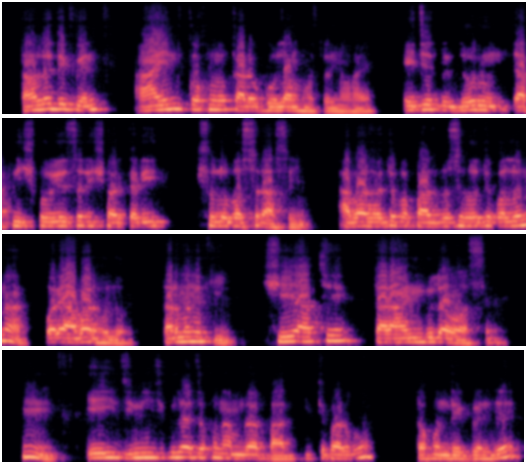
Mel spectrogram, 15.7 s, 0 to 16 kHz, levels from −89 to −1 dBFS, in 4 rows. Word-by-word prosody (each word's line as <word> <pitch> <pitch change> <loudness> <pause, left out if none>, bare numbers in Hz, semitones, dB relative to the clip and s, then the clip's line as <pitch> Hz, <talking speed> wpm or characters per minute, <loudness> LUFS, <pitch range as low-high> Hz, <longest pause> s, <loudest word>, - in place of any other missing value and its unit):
তাহলে 140 +6 +2
দেখবেন 150 -4 0 0.5
আইন 155 +4 +3
কখনো 155 0 +1
কারো 130 -1 +2
গোলাম 125 0 +2
হতে 105 -1 -5
না 95 - -3
হয়। 95 +2 -4 0.3
এই 135 - +1
যে 160 - +3 0.3
ধরুন 145 0 +2 0.2
আপনি 145 +4 -1
স্বৈরচারী 145 +1 0
সরকারি 135 +1 0 0.4
১৬ 145 - 0
বছর 135 0 -1
আছেই। 100 -2 -4 0.3
আবার 140 +3 +4
হয়তোবা 140 +1 0
৫ 130 -1 +3
বছর 135 +2 0
হতে 140 +1 0
পারলো 140 +2 +2
না, - - +3 0.2
পরে 140 - +4
আবার 145 +2 +3
হলো। 105 -4 0 0.3
তার 130 +3 +2
মানে 160 0 +4
কি? 110 - -3 0.4
সে 155 - +2 0.2
আছে, 155 +4 -1 0.3
তার 135 -1 +4
আইনগুলাও 145 -1 +2
আছে। 105 +4 -11 0.4
হুম? 180 -1 +3 0.4
এই 155 - +4
জিনিসগুলা 160 +3 +3
যখন 155 +1 0
আমরা 130 0 +3
বাদ 105 0 +1
দিতে 125 +2 -9
পারবো 130 +5 +1 0.4
তখন 120 +2 0
দেখবেন 115 0 -1
যে 155 - +5
140 Hz, 180 wpm, -23 LUFS, 125-150 Hz, 0.5 s, যে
